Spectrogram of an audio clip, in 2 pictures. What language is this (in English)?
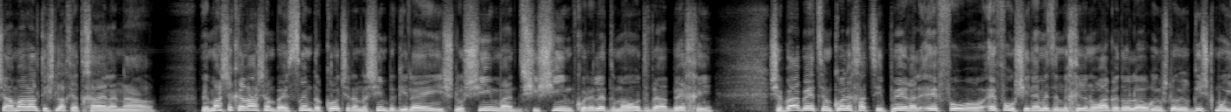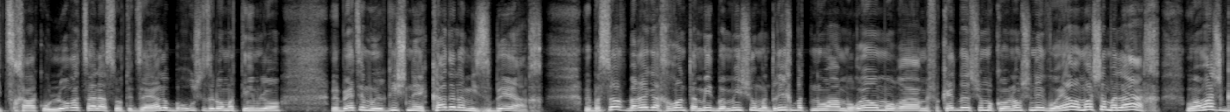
Hebrew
